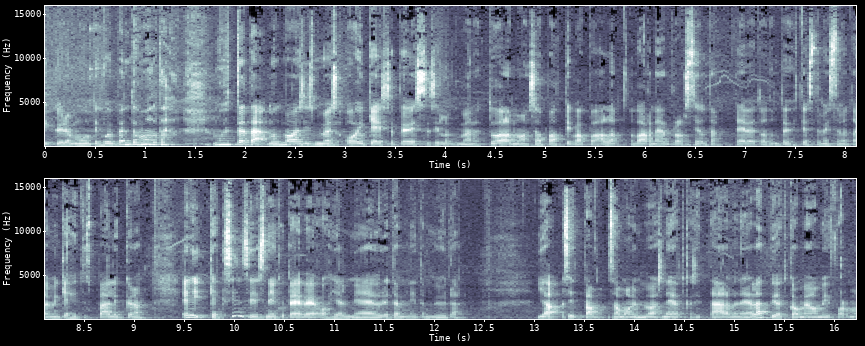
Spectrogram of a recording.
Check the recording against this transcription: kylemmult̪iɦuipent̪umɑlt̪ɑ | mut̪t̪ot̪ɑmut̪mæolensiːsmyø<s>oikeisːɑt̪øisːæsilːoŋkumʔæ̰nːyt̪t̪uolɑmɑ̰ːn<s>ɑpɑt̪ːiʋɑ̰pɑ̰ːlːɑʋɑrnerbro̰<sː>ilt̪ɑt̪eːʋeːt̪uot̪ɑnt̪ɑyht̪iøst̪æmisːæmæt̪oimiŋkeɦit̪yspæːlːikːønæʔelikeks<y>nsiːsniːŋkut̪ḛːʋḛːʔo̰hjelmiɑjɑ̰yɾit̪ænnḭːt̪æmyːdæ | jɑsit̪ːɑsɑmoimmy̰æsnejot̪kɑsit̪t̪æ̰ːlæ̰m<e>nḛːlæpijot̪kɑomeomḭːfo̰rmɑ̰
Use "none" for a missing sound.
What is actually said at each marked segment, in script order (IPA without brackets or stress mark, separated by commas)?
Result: s, s, sː, i, e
